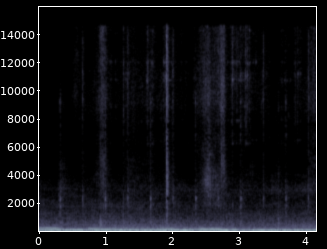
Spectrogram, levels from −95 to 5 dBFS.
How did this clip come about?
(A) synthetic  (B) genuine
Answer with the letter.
B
